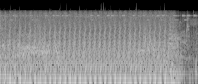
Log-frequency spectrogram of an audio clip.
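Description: A portable Gatling gun in the Wild West Half-Life mod Wanted! fires a loud, continuous rapid burst of shots for over three seconds, then cuts off abruptly.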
